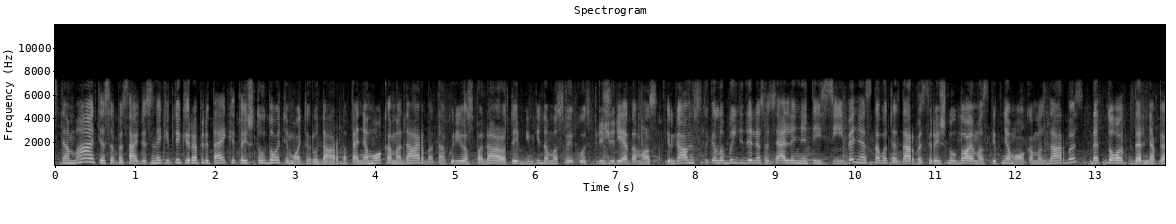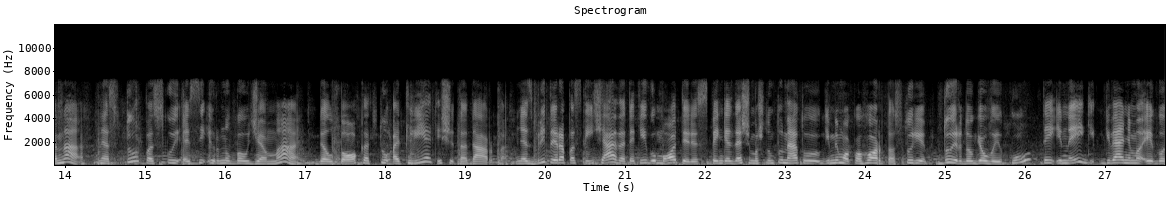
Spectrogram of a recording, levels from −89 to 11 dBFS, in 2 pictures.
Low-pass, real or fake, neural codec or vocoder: 7.2 kHz; fake; codec, 16 kHz, 4 kbps, X-Codec, HuBERT features, trained on balanced general audio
